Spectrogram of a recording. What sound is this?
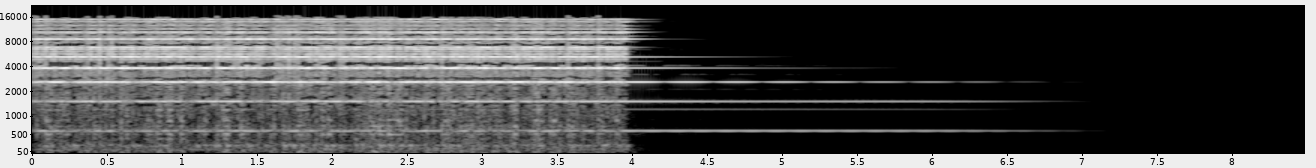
Recording of 6 inch AC bell on 50Hz supply. Using AKG 451 and Matu 828-3 interface. Typcall of bell used for school lesson change. Mic plaaced about 30 cm from bell. on carpet floor.
AC-bell, bell, Lesson-bell, School-bell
